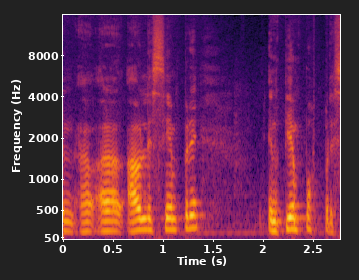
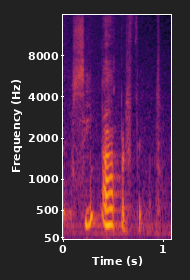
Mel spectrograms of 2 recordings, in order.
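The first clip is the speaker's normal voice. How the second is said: soft pleased reply; 5 semitones higher, 8 dB quieter than usual. Shown as a demonstration. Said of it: "puede hacer como".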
